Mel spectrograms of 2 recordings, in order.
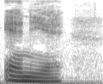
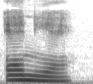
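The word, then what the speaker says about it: eñe: You know that nya sound that you have in nyan, canyon? That is how you pronounce the enye.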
